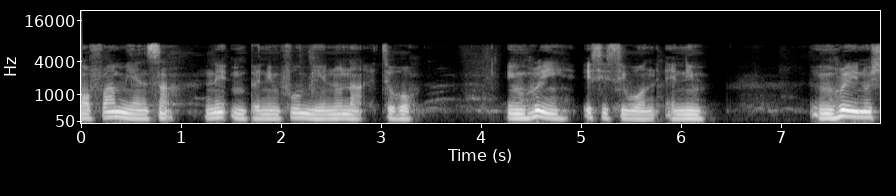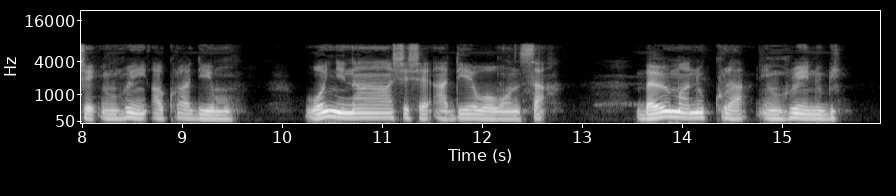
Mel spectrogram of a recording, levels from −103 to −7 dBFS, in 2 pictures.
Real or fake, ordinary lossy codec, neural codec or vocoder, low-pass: real; Opus, 64 kbps; none; 7.2 kHz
